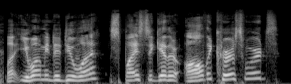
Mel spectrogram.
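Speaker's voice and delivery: high-pitched, playful disbelief; put-on astonishment; mock incredulity. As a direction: question it as an outrageous request. Feigns disbelief at request to splice.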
